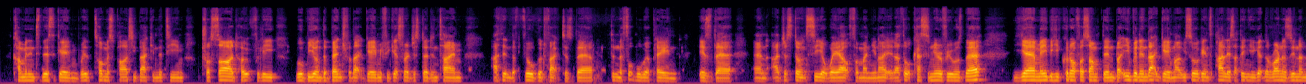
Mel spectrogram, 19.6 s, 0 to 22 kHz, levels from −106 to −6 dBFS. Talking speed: 250 wpm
